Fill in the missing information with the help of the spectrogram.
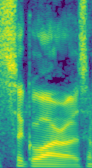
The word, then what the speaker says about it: Saguaros: And our final of the six teams in the AFL, the surprise Saguaros. Am I even saying that right? – Yes. – Saguaros. Right. It's Saguaros.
